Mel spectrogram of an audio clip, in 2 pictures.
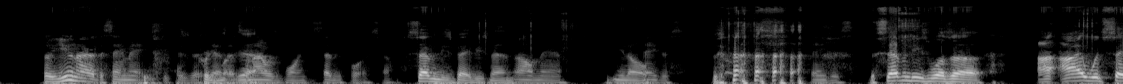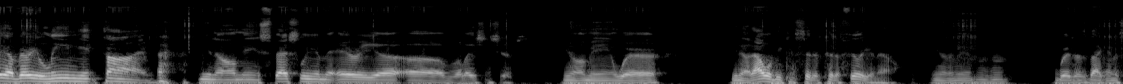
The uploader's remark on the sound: The sound within this episode does have a little interference due to a bad microphone.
